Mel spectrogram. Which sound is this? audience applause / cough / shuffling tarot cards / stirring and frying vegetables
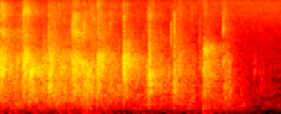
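audience applause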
